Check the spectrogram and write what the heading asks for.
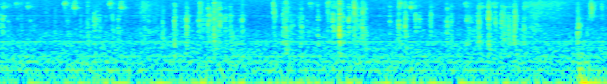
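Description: Typing on a computer keyboard: a quick, irregular run of key clicks as a line of text is entered, over a steady low hum.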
